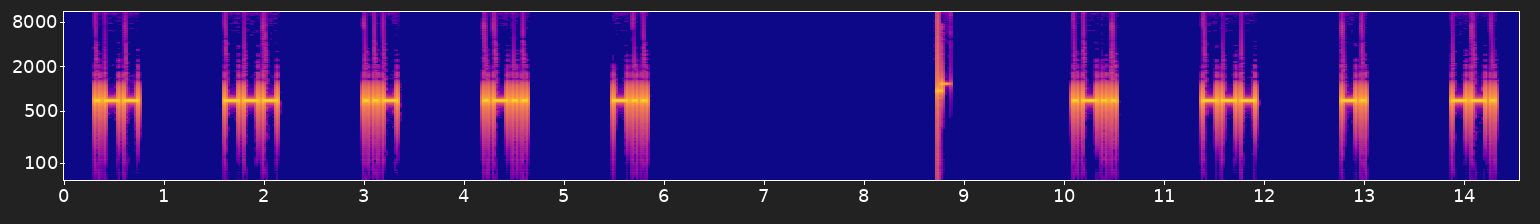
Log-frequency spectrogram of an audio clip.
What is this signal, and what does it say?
Morse code, heard as a keyed tone, about 25 wpm, spaced as for 9 wpm, 690 Hz. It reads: WOULD LONG
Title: 6x Character Spacing - Top 200 Words - 25wpm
